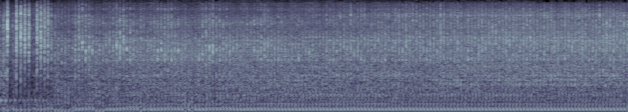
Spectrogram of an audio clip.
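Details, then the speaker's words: Craftsman (Troy-Bilt/MTD) snow blower with Powermore engine and Huayi carburetor, sat a couple of years, after an ultrasonic carburetor clean and rebuild; started warm on choke without priming and holds a steady, even drone with no surging: normal running. "so we got this thing from not starting whatsoever leaking gas to back up and running in a"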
